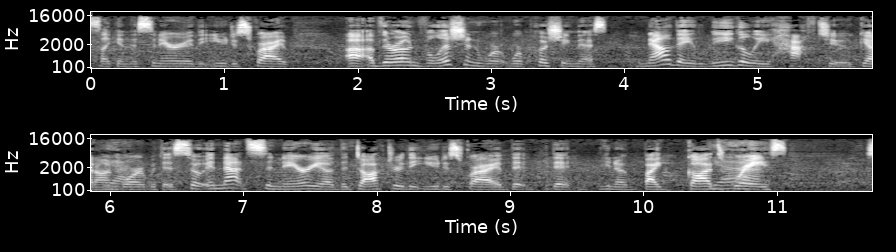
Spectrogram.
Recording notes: The Unity Project What’s UP? Podcast at AmFest.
